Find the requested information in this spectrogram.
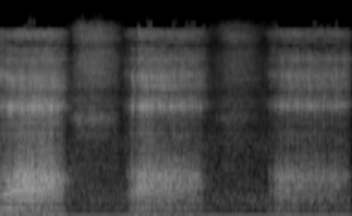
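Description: Three rough, rattling breath sounds repeat with quieter gaps between them over a steady low background hum, typical of snoring.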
